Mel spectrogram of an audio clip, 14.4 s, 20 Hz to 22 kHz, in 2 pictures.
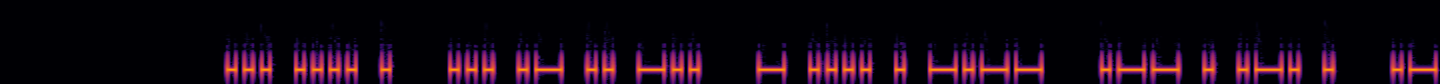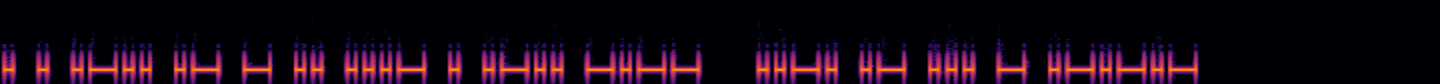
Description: Morse code, heard as a keyed tone, about 28 wpm, 700 Hz. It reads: SHE SAID THEY WERE RELATIVELY FAST.
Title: Sentences from Top 1100 Words 28wpm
